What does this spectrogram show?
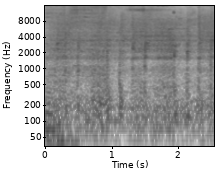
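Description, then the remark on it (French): A train heading east, just past Kazan, rolls steadily along the rails, a continuous low rumble broken by regular clicking beats from the wheels passing over track joints, with no voices. “Qu'est-ce que tu fais dans ce train Je pars vers l'est.”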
